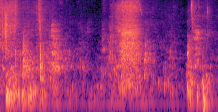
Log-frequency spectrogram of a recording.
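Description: Rustling and shuffling of people moving and settling into a pew, with a few soft knocks and one longer hiss a little past the middle.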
